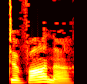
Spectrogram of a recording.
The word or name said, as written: Devanna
